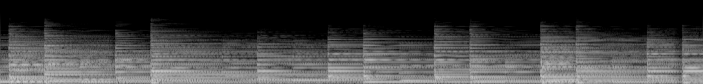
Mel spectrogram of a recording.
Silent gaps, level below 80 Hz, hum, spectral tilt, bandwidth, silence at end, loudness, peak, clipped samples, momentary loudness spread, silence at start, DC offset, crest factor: none; -34 dBFS; none; -8 dB/octave; 7.4 kHz; 0 s; -20 LUFS; -2 dBFS; under 0.1%; 5 LU; 0 s; under 0.1%; 16 dB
